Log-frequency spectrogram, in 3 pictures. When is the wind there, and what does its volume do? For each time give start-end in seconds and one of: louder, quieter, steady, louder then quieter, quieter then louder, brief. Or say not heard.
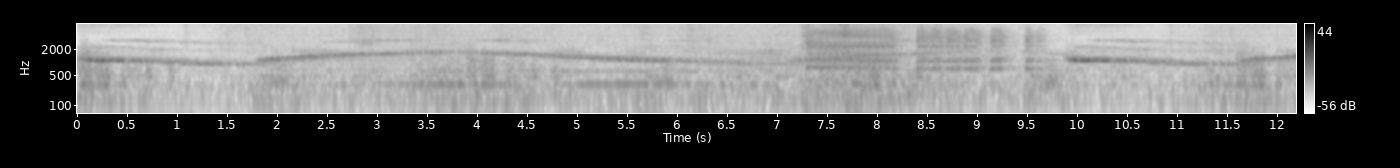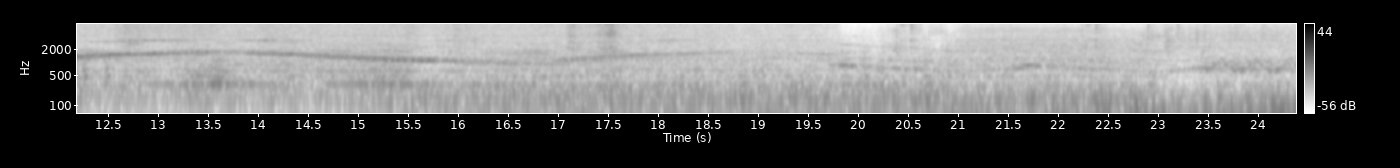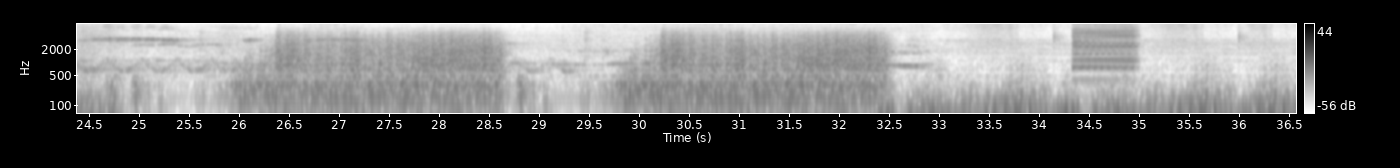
0.0-36.5 louder.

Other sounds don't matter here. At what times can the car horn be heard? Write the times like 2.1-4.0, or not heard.
7.2-9.8, 34.3-35.0.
